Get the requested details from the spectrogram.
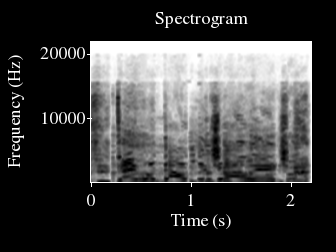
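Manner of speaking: put-on piercing, very high-pitched, shrieking scream. Retelling a dream where someone pokes his head in the door: imitating Madge screaming. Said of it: "he's screaming".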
